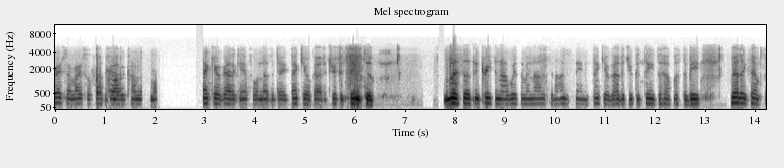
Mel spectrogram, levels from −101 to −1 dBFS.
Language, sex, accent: English, male, American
